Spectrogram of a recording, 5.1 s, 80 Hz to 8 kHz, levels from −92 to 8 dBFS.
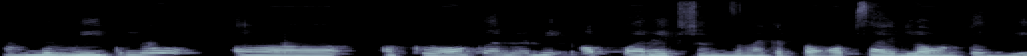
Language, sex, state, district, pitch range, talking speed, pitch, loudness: Telugu, female, Telangana, Karimnagar, 240-275 Hz, 130 wpm, 250 Hz, -30 LUFS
